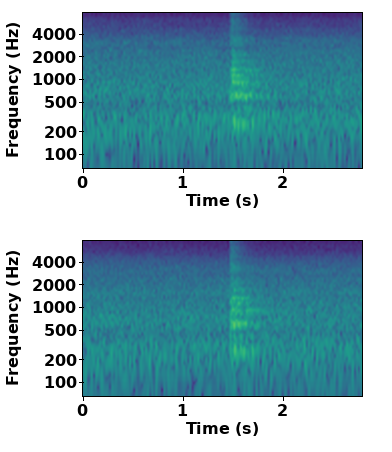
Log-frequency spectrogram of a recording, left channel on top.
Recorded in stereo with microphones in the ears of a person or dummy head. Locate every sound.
1.5 s a cupboard door: 60° right (ahead or behind), 1.9 m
